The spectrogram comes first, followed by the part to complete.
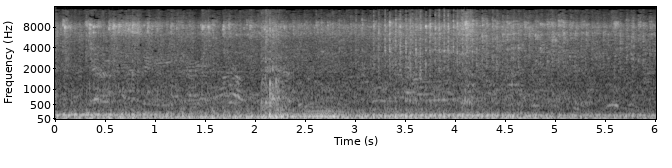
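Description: Steady low rumble of motorcycle engines running, with people talking in the background.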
